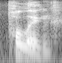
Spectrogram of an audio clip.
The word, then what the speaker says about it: pulling: Next up is the word pulling. Pulling. Yeah, so here, right here. Here you said pulling. Okay, instead of an oo sound, it's an ul sound.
